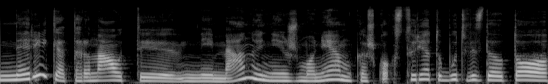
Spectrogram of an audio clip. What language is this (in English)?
Lithuanian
